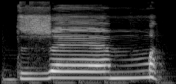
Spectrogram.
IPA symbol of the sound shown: дж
